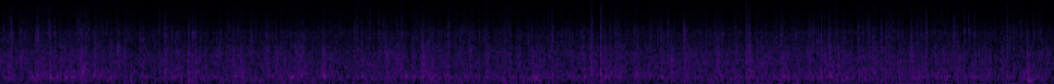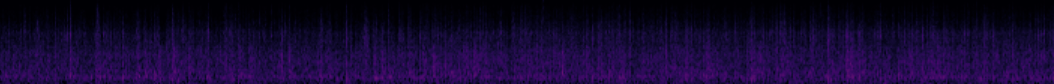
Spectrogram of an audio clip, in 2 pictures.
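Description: Steady rain: an even hiss with a fine patter of individual drops.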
